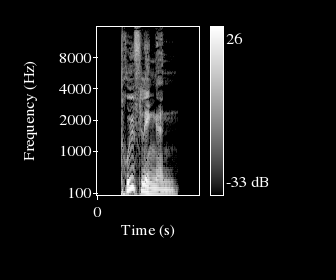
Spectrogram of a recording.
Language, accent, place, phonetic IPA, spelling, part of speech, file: German, Germany, Berlin, [ˈpʁyːflɪŋən], Prüflingen, noun, De-Prüflingen.ogg
- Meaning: dative plural of Prüfling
